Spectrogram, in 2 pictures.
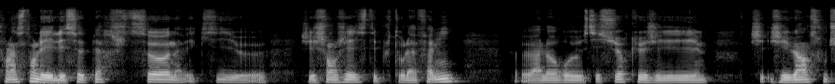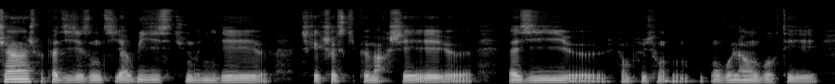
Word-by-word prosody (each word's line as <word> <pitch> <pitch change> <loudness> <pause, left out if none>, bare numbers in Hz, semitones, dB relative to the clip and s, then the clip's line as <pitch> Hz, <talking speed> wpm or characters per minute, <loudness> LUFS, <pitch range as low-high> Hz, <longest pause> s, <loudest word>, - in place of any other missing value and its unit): pour 115 - 0
l'instant 115 +5 +2
les 110 -5 +8
les 105 0 +5
seules 105 0 +1
personnes 115 -1 +1
avec 105 - -7
qui, 110 -2 -5
heu, 105 0 -4 0.3
j'ai - - -4
échangé 110 +1 +2
c'était 110 -3 -4
plutôt - - -5
la 100 0 +1
famille. 125 +7 +2 0.7
Heu, - - -2
alors, 95 +2 +1
heu, 100 0 +1
c'est 105 - -2
sûr, 120 +3 0
que 110 -2 +2
j'ai 100 0 0 0.4
j'ai - - -5
j'ai 105 - +2
eu 110 - +6
un 115 +1 +5
soutien, 125 +2 +4
je 130 0 -3
peux - - -11
pas 105 - +3
dire, 100 +1 -4
ils 105 -1 -3
ont 105 - +1
dit: 105 +2 -3
«Ah 105 - +2
oui, 105 +1 -2
c'est 105 0 -7
une 105 - 0
bonne 95 0 -4
idée, 100 +2 +1
heu, - - -12 0.3
c'est - - -10
quelque - - -2
chose - - -1
qui - - -15
peut - - -2
marcher, 105 +1 +1
heu, - - -2 0.3
vas-y, 100 0 +1
heu, 140 +1 -3
qu'en - - -6
plus 105 0 -8
on 150 - -5 0.4
on 105 -1 -2
voilà. 100 0 -1
On 105 0 0
voit 100 0 -4
que - - -27
tu 100 - -5
es 100 0 -4
105 Hz, 215 wpm, -24 LUFS, 100-110 Hz, 0.7 s, les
